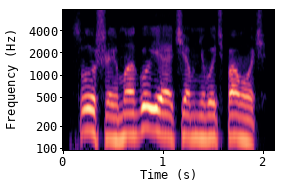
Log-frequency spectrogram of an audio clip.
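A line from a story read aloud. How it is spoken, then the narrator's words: Plain. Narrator (Russian): спросил Стью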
